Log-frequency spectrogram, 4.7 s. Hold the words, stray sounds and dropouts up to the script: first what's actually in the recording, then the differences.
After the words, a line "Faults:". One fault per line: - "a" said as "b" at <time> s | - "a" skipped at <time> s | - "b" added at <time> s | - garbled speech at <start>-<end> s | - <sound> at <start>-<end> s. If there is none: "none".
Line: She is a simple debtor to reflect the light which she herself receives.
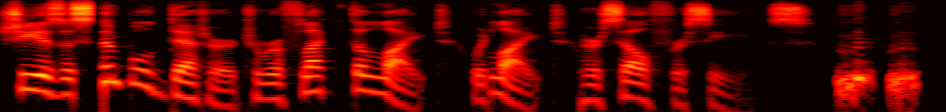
She is a simple debtor to reflect the light which light herself receives.
Faults:
- dropout at 0.5-0.6 s
- "she" said as "light" at 2.5 s
- laugh at 4.2-4.6 s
